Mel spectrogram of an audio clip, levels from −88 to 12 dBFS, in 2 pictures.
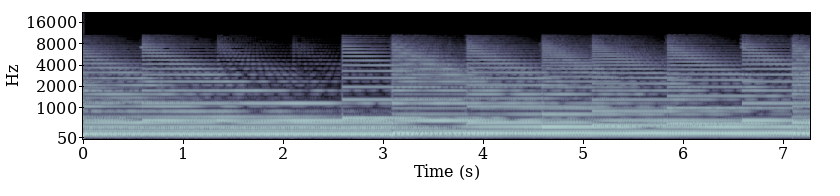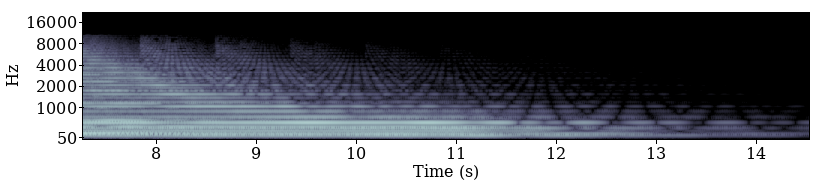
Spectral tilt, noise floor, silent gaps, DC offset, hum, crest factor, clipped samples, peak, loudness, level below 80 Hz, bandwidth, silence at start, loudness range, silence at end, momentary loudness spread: -5.5 dB/octave; -52 dBFS; none; under 0.1%; none; 14 dB; under 0.1%; 0 dBFS; -14 LUFS; -62 dBFS; 10.5 kHz; 0 s; 8 LU; 1.7 s; 8 LU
